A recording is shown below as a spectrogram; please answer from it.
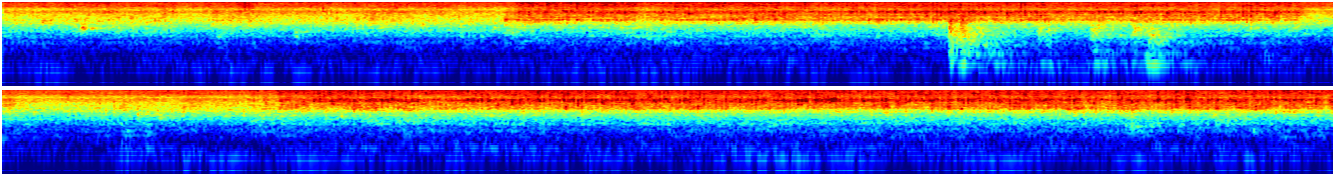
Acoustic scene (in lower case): restroom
